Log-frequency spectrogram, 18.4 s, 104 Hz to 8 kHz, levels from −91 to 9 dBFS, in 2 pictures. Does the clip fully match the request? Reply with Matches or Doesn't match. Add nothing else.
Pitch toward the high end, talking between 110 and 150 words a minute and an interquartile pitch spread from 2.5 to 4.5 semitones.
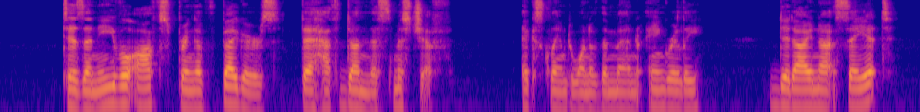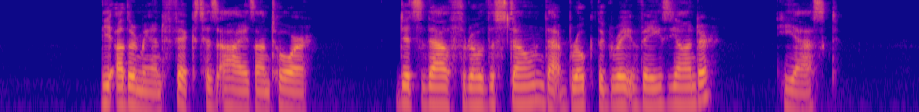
Doesn't match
